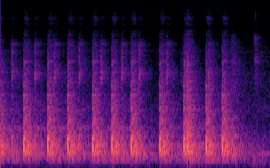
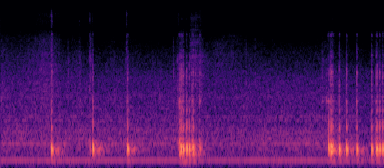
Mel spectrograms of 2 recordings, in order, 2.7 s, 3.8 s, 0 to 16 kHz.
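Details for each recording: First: 1982 Fiat 124 Spider horn circuit tested by bridging the horn button contacts with needle-nose pliers: the newly installed relay clicks sharply and regularly, about four times a second, working normally. The horn may lack power or have a dirty ground. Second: 1982 Fiat 124 Spider horn bench-tested on a 12.5 V power supply: irregular dry clicks and short rattling bursts, no horn tone; clicks internally but never sounds, fault inside the horn.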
